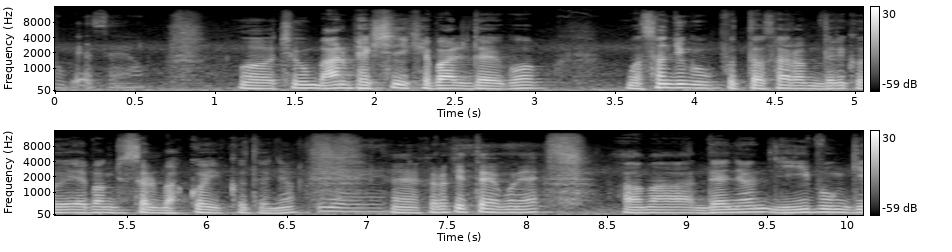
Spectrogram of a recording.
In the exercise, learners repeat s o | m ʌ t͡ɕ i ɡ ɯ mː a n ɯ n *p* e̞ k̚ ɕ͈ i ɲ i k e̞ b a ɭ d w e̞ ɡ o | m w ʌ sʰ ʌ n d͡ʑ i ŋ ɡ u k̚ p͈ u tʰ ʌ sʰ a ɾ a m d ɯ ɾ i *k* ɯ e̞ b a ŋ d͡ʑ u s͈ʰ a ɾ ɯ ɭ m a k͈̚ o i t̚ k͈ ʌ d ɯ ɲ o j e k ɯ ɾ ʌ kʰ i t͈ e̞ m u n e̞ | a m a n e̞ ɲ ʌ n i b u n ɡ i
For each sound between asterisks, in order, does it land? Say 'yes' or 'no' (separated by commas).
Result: yes, yes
